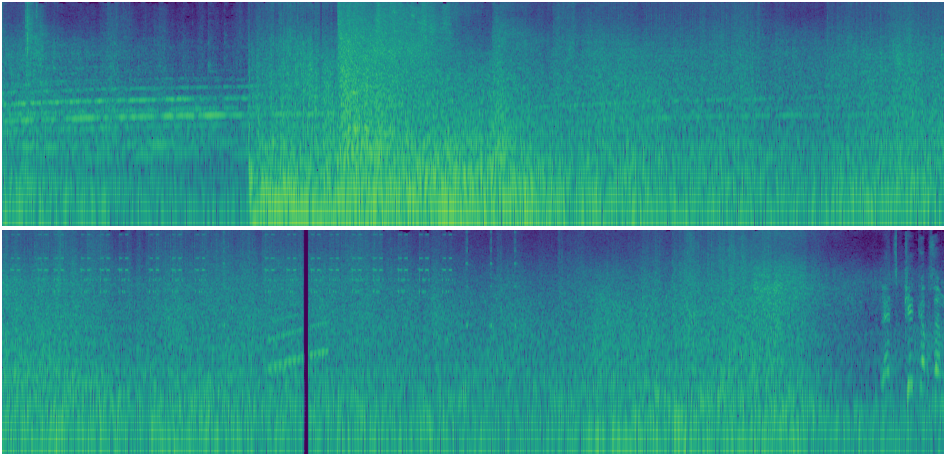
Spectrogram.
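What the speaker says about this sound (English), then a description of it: "We have launched our nuclear missile." A nuclear missile detonates in Command & Conquer Generals Zero Hour, a sudden loud broadband blast that rolls into a long rumbling roar with whistling and siren-like tones.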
